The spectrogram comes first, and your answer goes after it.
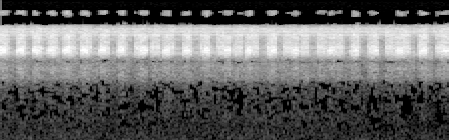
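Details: Cicadas in Provence, southern France, in summer give a bright rasping high buzz, pulsing more slowly and unevenly, with swelling throbs about once per second over a constant hiss.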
